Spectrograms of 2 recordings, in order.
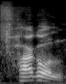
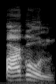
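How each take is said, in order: First: The word begins with a breathy ph sound. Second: The word begins with a plain p sound. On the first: "অনেকে বলে ফাগল" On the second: "এই হলো শুদ্ধ পাগল"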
